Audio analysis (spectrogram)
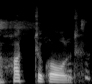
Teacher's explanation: one t should be removed for our easy pronunciation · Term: one t is gone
